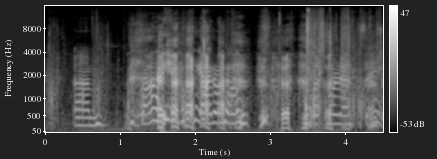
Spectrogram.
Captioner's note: laughs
